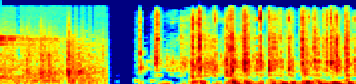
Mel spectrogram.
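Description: Fingers typing quickly on an HP laptop keyboard: a rapid run of key clicks that starts about a second in, after a short gap of silence.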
